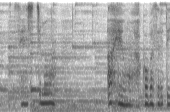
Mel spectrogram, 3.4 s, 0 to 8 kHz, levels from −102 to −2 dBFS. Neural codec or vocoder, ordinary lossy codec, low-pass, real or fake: vocoder, 22.05 kHz, 80 mel bands, WaveNeXt; none; 7.2 kHz; fake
